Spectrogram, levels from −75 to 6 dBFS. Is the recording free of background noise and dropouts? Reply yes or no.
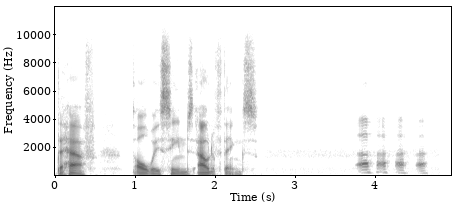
no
